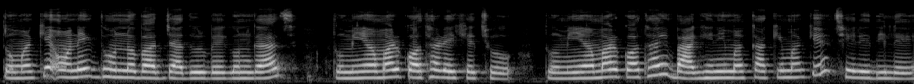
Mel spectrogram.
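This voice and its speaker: Very high childlike voice, sweet caring young fox girl, cartoon, acted by a woman. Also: steady tone, normal speed, natural voice. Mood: grateful.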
